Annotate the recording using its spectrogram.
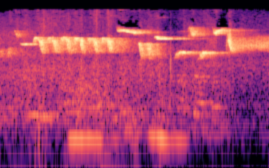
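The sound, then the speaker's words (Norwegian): Several birds sing and chirp outdoors in spring, bright high twittering phrases repeating over a steady background hum, with a lower cooing call weaving in beneath. “Fuglene synger, foråret springer ud, og temperaturerne stiger.”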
